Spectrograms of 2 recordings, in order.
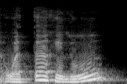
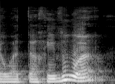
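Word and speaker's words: وَاتَّخِذُوا: Perhatikan ketika membaca wattakhidhu, kita tidak membaca wattakhidhuwa, ya, tapi kita membaca wattakhidhu. Jadi alifnya dianggap tidak ada. Ketika saya berhenti tadi, saya tidak baca alifnya, saya tidak baca wattakhidhuwa.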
